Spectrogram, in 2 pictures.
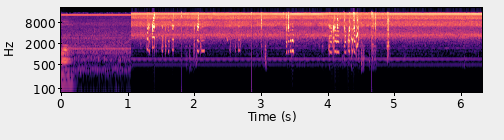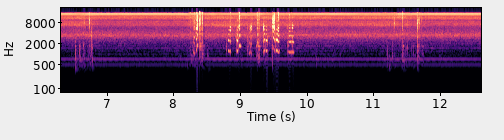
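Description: Soldering a row of header pins on a printed circuit board: scattered short ticks and crackles from the iron tip and melting solder and flux on the pins, coming in small clusters over a faint steady hum.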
